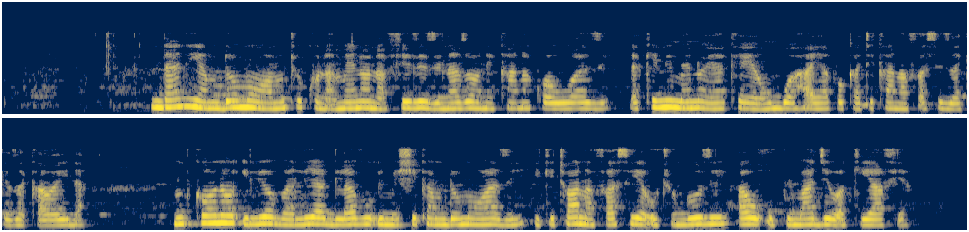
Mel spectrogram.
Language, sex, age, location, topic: Swahili, female, 18-24, Nairobi, health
